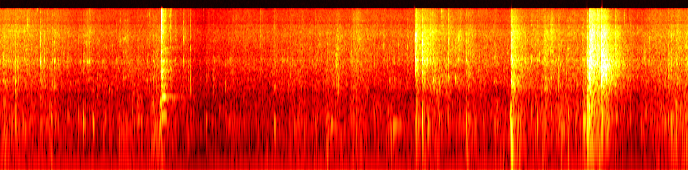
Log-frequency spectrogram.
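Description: Dry bamboo and brush snapping and rustling: one sharp crack about two seconds in, then a run of short rustling, crackling bursts in the second half, the loudest near the end.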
